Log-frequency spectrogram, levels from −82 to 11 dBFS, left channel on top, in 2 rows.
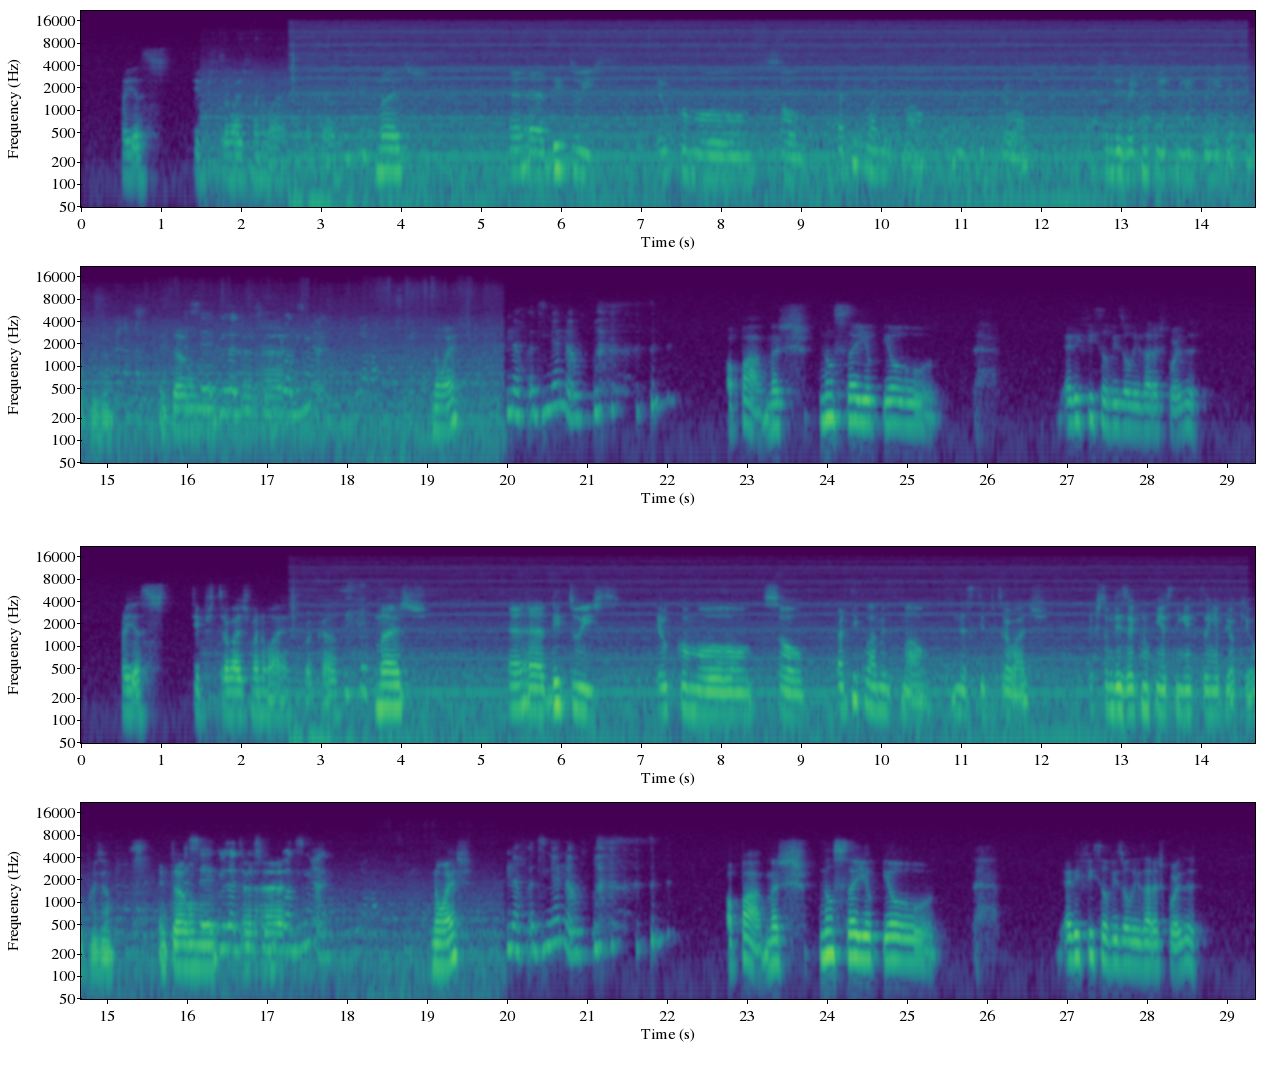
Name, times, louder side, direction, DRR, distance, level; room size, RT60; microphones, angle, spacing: voice 1, 0.5-1.0 1.4-3.3 3.7-4.3 5.3-6.7 7.2-9.1 9.5-12.1 12.6-16.4 16.7-17.2 19.0-19.6 22.7-25.4 25.8-26.1 26.9-28.6, right 6 dB, 75° right, 0.4 m, -22 dB
sound 1, 1.5-20.0, left 4 dB, 75° left, 0.5 m, -35 dB
sound 2, 2.6-14.6, left 2 dB, 25° left, 1.0 m, -33 dB
voice 2, 3.3-3.8 16.0-17.9 20.0-22.0, right 3 dB, 60° right, 0.9 m, -28 dB
10.0 x 4.4 x 5.9 m
head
